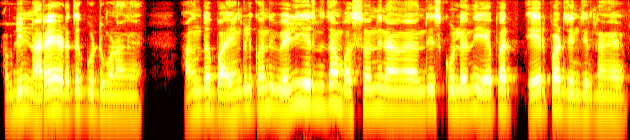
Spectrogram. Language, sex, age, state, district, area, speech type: Tamil, male, 18-30, Tamil Nadu, Thoothukudi, urban, spontaneous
